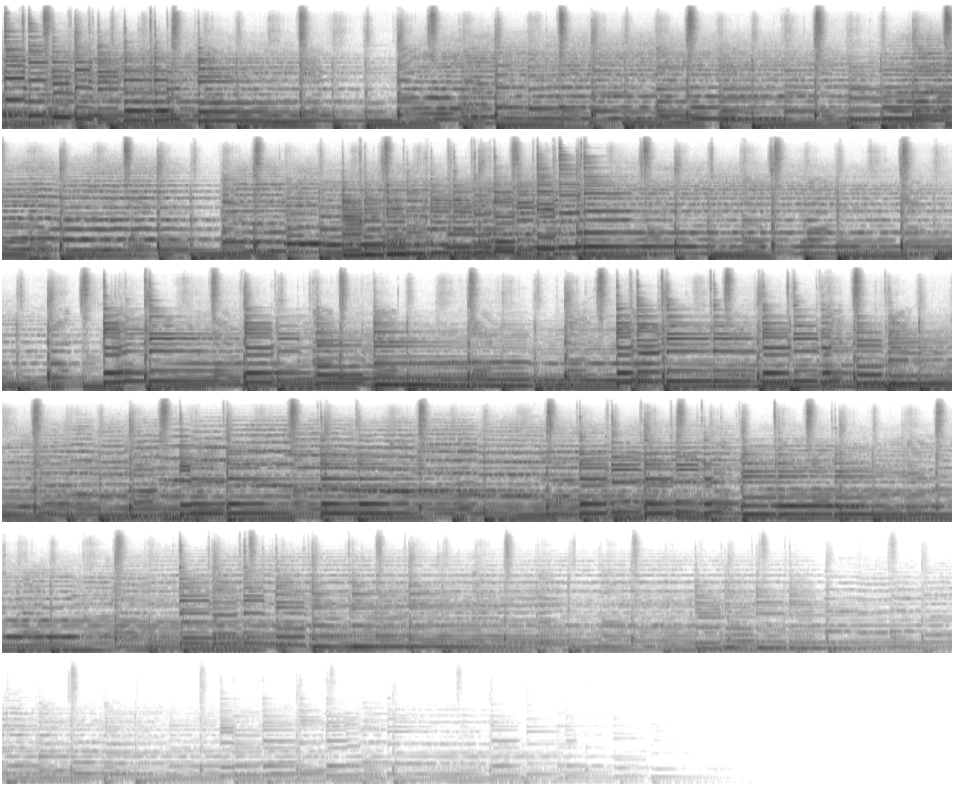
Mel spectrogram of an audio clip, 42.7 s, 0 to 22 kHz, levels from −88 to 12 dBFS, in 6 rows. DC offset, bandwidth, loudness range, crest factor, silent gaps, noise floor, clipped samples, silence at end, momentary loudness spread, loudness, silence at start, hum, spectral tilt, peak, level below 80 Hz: under 0.1%; 19 kHz; 11 LU; 18 dB; none; under -90 dBFS; under 0.1%; 6.05 s; 12 LU; -19 LUFS; 0 s; none; -5.5 dB/octave; -2 dBFS; -32 dBFS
